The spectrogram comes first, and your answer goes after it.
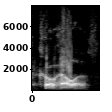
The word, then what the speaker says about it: Qoheleth: it out loud and don't know how to pronounce it fair enough uh co hellas so i always uh in my head it's quelleth yeah and yeah they are releasing a soundtrack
